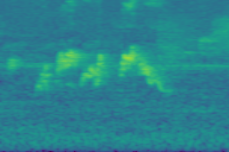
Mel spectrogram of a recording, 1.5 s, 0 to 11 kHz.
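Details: Red-whiskered bulbul acting as a trap decoy, singing in competition to attract wild birds, recorded 29 July 2020; one rich, rolling phrase of liquid notes that rises then drops away at the end.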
